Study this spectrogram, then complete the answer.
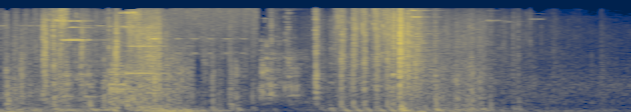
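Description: Gunfire and explosions crack loudly in a game.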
